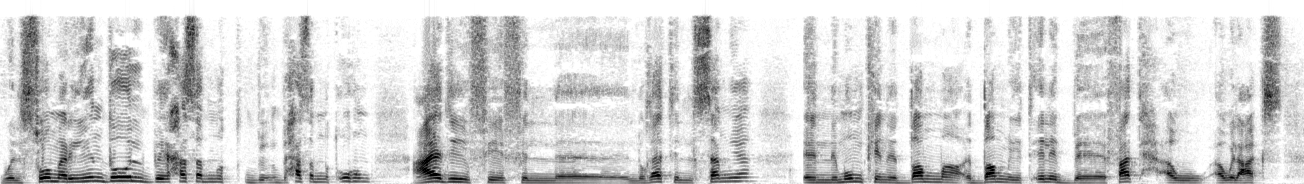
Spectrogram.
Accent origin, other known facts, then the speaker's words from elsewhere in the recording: Alexandria, Alexandria Governorate, Egypt; شوية جم عندنا في اسكندرية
